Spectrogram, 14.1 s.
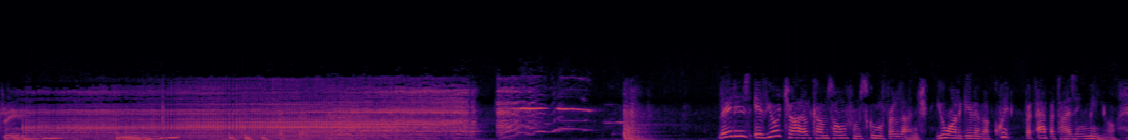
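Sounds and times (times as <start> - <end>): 
speech: 0.0 - 1.8, 9.6 - 14.0
buzzing hum: 0.0 - 7.0
squeaking door closing: 0.0 - 8.5.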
